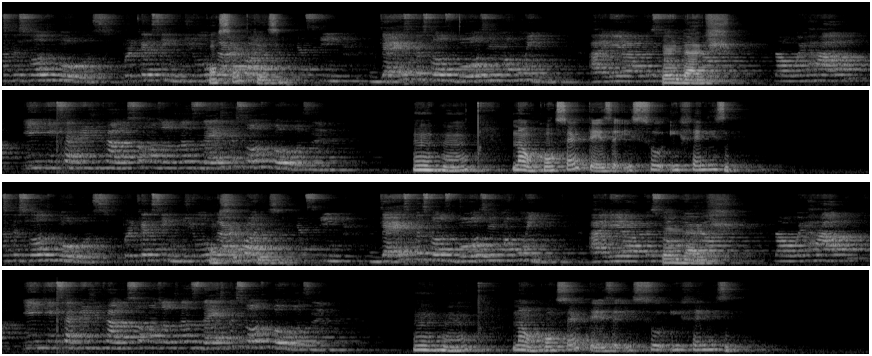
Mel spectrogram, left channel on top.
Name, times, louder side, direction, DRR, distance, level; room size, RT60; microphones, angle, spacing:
voice 1, 0.0-2.7 2.9-5.6 5.9-7.1 7.7-8.6 8.9-12.0, right 1 dB, 10° right, -3 dB, 2.0 m, -34 dB
voice 2, 2.0-2.9 4.0-4.1 6.6-7.3 12.8-16.0, left 4 dB, 60° left, 8 dB, 0.5 m, -29 dB
7.7 x 5.6 x 5.2 m, 1.3 s
head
